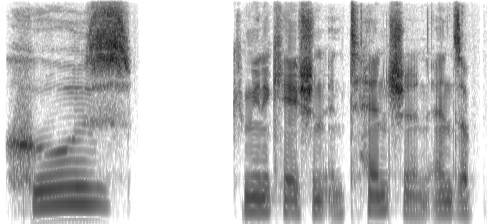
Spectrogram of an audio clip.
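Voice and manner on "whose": ordinary delivery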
